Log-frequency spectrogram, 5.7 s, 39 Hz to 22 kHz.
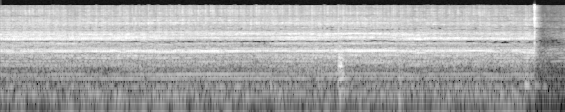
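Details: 2007 EarthRoamer XV-LT, bathroom: steady high-pitched motor whir for about five seconds from a push-button shower unit whose handle was replaced, then clean cutoff; working normally.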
